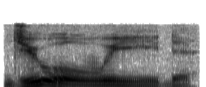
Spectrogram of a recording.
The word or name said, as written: jewelweed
